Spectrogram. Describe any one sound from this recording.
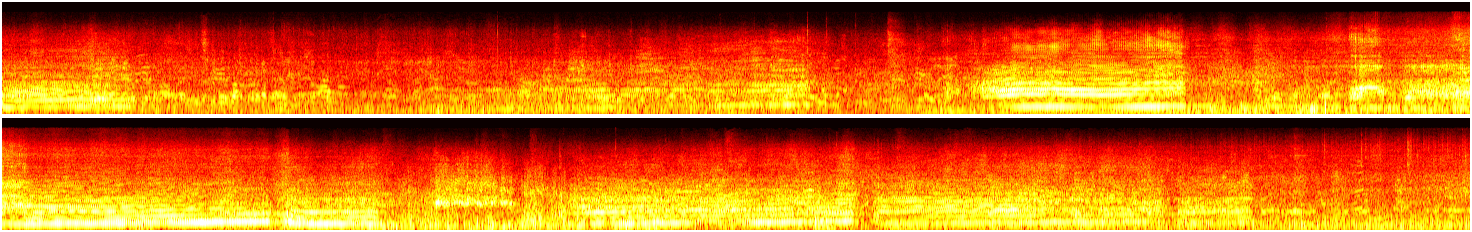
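A car engine revs hard and roars as it races past, rising and falling with each gear change.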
